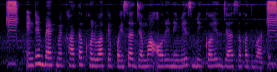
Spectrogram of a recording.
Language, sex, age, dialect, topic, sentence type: Bhojpuri, female, 25-30, Northern, banking, statement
